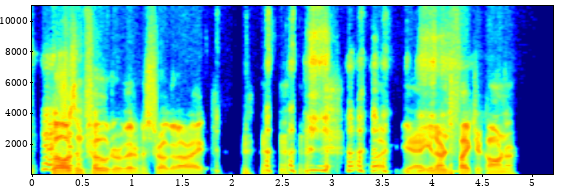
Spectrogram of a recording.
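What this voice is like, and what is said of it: Very strong non-Australian accent. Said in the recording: “you're obviously not from Australia ... you still obviously got a very strong accent”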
